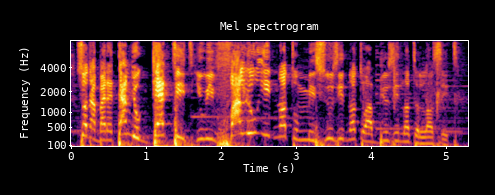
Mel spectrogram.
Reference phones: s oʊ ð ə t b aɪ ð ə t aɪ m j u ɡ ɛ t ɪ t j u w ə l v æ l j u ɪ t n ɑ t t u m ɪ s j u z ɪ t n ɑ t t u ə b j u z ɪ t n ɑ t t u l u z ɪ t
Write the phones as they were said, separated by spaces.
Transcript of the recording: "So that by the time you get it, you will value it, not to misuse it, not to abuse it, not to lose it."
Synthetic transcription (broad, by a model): s oʊ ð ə t b aɪ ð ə t aɪ m j u ɡ ɛ t ɪ t j u w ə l v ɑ l j u ɪ t n ɑ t t u m ɪ s j u z ɪ t n ɑ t t u ə b j u z ɪ t n ɑ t t u l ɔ s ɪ t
